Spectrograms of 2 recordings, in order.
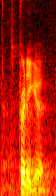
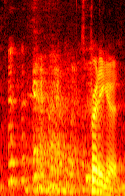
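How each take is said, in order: First: Said in the usual way. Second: "It's pretty good" slowed right down through a laugh. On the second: Shown as a demonstration. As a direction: drawl it out while laughing.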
